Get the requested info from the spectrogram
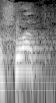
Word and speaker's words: SWT: Bueno, pues sacan este formato que se llama Simple Web Token o SWT, se pronuncia como SWAT para los que sabéis inglés.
